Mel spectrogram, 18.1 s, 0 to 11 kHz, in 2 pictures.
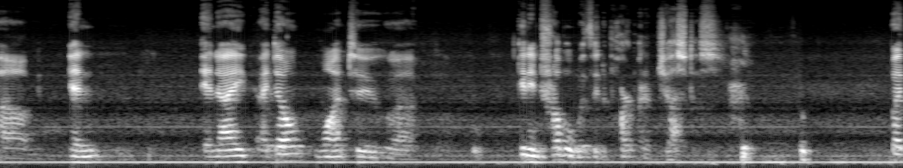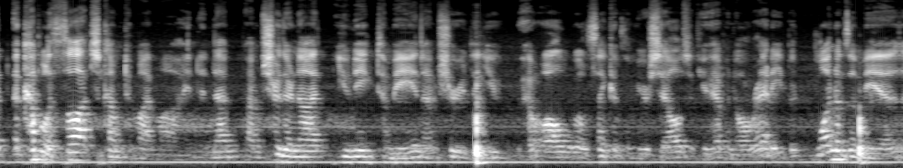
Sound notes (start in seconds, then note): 10.4 laughing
